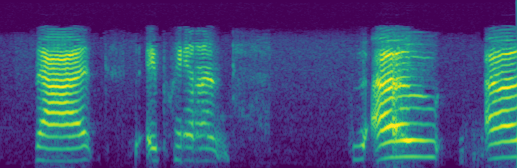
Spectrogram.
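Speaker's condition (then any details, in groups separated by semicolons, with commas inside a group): Cerebral palsy; stutters from speech muscle spasms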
